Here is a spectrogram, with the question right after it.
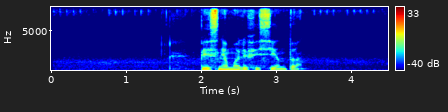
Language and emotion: Russian, neutral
